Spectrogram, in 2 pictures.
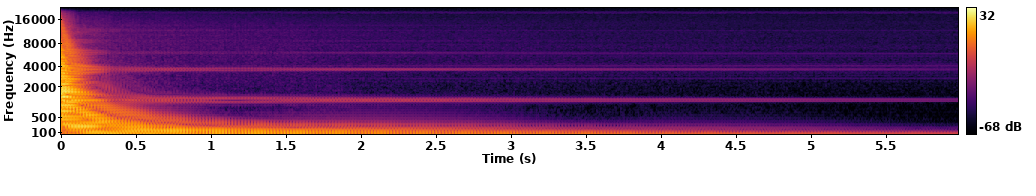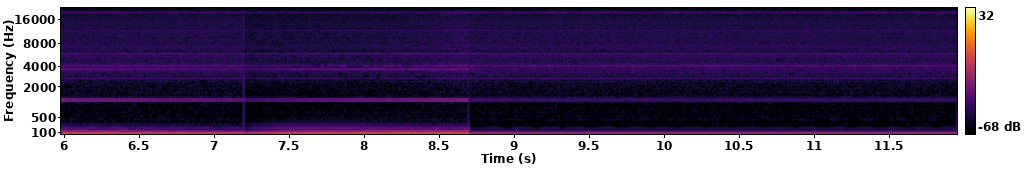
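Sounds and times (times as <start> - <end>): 
Yamaha YX81Z electric bass note F sharp 2: 0.0 - 4.8.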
